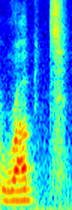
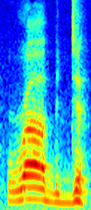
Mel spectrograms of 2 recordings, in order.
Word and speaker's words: rubbed: yesterday I rubbed all I did was was add a voiced D sound at the end rubbed it's not rubbed with an unvoiced T it's rubbed like that here's another example clean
